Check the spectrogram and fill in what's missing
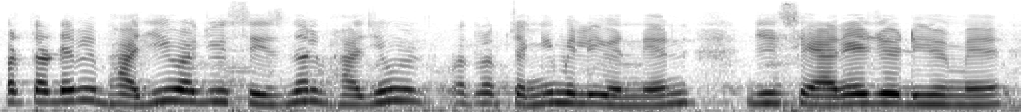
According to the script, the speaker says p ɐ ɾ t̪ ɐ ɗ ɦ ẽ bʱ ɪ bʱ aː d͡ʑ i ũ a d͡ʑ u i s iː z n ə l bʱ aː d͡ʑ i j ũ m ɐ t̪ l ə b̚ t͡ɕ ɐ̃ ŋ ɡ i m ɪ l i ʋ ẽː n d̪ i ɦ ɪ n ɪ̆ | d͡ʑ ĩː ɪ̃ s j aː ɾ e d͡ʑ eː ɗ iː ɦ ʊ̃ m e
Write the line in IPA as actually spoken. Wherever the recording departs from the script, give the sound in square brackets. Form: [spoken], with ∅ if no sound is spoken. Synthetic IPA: p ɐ ɾ t̪ ɐ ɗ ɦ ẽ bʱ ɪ bʱ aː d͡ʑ i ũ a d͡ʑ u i s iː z n ə l bʱ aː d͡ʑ i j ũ m ɐ t̪ l ə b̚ t͡ɕ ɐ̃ ŋ ɡ i m ɪ l i ʋ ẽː n d̪ i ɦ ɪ n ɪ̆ | d͡ʑ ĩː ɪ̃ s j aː ɾ e d͡ʑ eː ɗ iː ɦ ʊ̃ m [ẽ]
